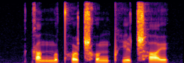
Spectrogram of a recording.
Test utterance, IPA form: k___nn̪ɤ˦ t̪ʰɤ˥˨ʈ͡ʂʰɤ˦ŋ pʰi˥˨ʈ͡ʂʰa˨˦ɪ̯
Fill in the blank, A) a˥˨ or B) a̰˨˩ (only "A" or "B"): B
